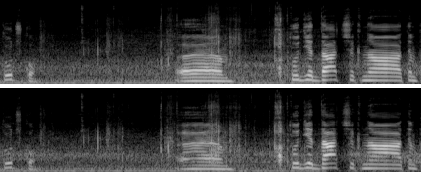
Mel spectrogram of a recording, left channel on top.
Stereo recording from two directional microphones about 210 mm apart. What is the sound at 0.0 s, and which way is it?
Speech, 5° left (ahead or behind).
